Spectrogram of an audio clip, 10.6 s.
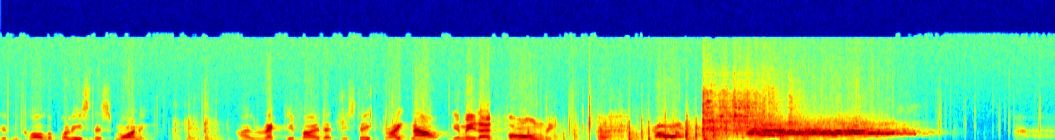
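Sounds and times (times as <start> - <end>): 
speech: 0.0 - 1.7, 2.4 - 7.4
person crashing through a glass window: 4.9 - 9.3.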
